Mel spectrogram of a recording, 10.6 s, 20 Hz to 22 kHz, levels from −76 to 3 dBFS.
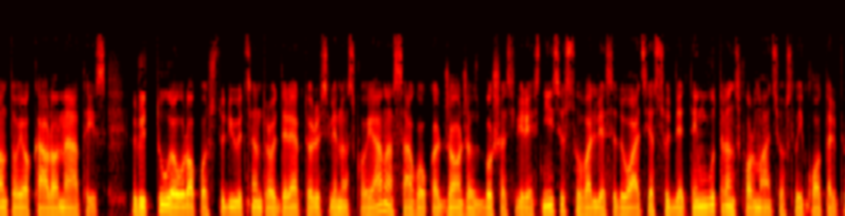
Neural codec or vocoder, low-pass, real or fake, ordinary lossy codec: autoencoder, 48 kHz, 32 numbers a frame, DAC-VAE, trained on Japanese speech; 19.8 kHz; fake; MP3, 48 kbps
